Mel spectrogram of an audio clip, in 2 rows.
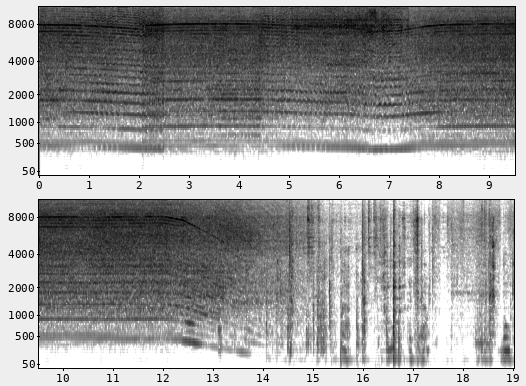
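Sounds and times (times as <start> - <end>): rotary tool whining: 0.0 - 15.1.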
